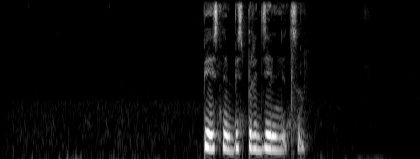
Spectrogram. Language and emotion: Russian, neutral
